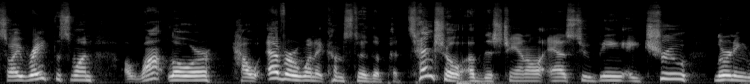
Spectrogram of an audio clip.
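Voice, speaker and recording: An American man from the Chicago area, an English teacher giving a relaxed spoken review full of hedges. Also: high voice. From Chicago area, USA. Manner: relaxed, talks things through with frequent hedges.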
